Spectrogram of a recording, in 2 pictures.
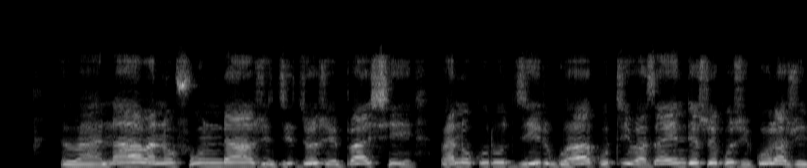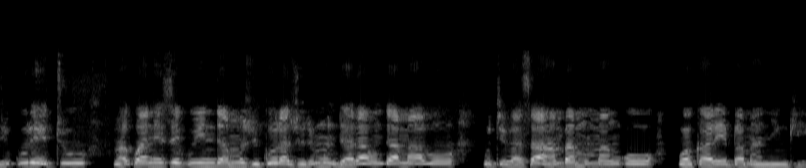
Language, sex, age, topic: Ndau, female, 25-35, education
